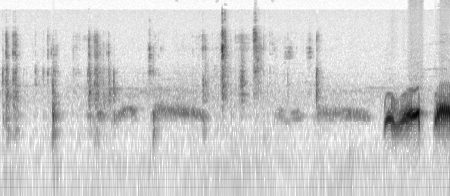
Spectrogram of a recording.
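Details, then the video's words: Decoy spotted dove used to attract wild doves: scattered faint clicks and soft murmured notes, then a loud low coo begins near the end, a wavering hook followed by a sustained note. "chim cu mồi thúc gù bài bản nhất hiện nay, tiếng chim cu gáy kích bổi hiệu quả nhất bản làng"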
